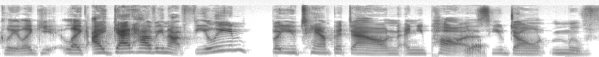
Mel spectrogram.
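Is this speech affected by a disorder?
No.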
